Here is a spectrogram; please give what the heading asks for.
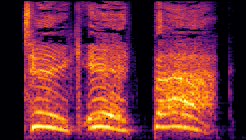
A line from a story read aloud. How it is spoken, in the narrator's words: the PA roared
